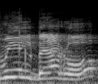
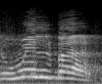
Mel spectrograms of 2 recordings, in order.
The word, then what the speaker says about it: Wilbur: for the beautiful song my name is not a wheelbarrow but wilbur but you can call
